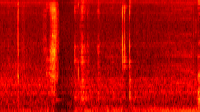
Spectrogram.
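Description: Metal hand tools being handled: a few light clicks and one louder clatter about a second in, over a steady low hum.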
